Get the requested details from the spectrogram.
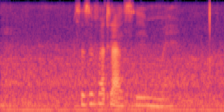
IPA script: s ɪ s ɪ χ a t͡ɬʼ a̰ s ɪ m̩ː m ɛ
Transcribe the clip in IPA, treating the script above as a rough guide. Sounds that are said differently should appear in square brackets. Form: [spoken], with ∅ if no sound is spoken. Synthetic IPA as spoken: s ɪ s ɪ [f] a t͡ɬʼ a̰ s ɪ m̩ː m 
